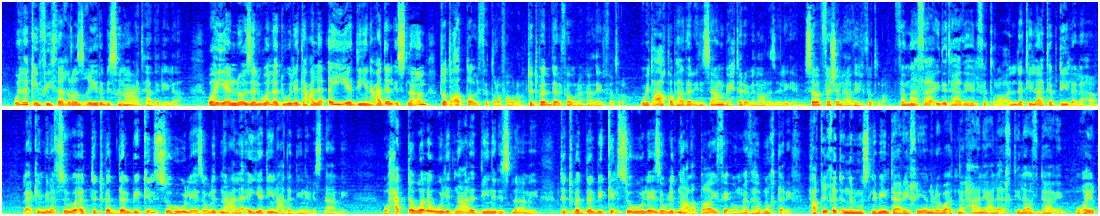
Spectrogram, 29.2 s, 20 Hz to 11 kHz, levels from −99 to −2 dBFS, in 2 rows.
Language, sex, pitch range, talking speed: Arabic, male, 100-130 Hz, 170 wpm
